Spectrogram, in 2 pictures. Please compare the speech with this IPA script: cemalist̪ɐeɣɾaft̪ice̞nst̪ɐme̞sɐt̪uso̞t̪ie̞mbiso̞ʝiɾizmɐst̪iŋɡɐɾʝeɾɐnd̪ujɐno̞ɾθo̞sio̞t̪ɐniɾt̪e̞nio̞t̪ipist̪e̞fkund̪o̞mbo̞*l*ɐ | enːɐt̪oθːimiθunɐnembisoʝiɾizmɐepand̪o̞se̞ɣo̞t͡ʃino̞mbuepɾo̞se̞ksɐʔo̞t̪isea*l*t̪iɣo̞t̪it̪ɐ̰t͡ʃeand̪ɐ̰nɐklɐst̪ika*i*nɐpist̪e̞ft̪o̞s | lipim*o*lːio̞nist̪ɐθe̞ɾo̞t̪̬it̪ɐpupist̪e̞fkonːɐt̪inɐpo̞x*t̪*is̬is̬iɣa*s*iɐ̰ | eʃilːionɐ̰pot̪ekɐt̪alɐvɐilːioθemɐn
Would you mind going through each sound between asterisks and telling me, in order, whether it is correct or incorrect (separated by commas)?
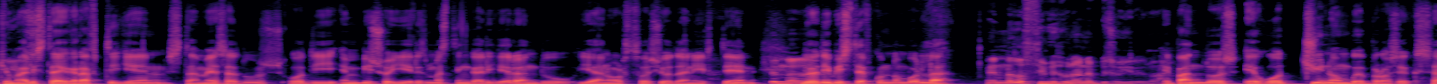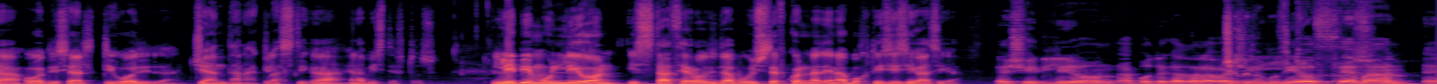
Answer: incorrect, correct, incorrect, incorrect, correct, correct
